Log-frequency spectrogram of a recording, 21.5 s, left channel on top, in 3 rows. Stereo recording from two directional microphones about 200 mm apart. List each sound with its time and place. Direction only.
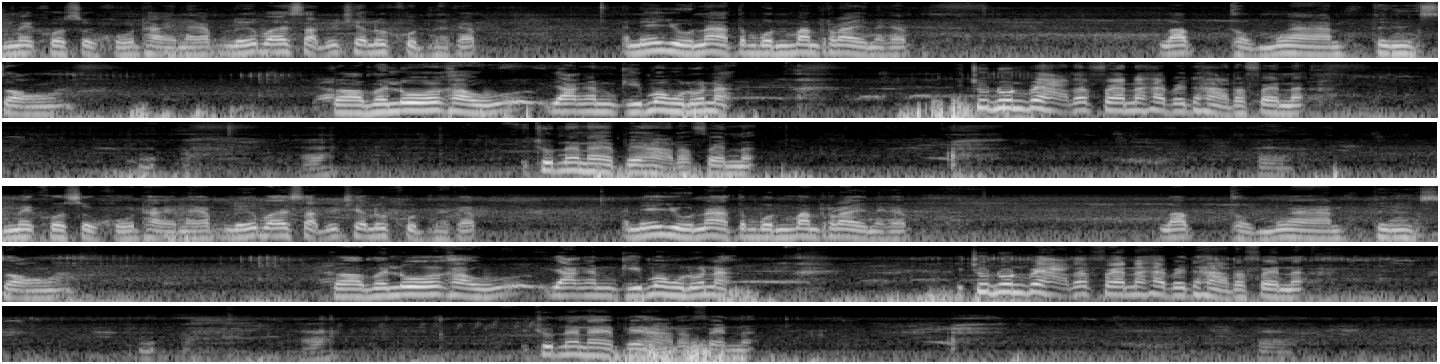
0.0 s speech: centre (ahead or behind)
5.8 s a man's voice: 5° left (ahead or behind)
8.8 s a man's voice: 10° left (ahead or behind)
17.0 s a man's voice: 15° left (ahead or behind)
19.0 s a sound: 20° left (ahead or behind)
